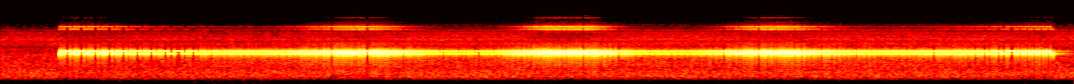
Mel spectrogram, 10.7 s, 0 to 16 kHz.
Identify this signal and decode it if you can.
NAVTEX (SITOR-B), 100 baud, 170 Hz shift, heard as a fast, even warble, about 1500 Hz centre, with fading. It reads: 4778 6056 2488 9066 0588 5416 7376 9206 4591 8586 5835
